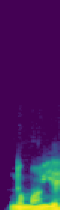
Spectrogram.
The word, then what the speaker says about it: pneumonia: Pneumonia has three syllables.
